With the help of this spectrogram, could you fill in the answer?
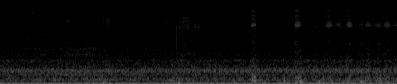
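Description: A graphite pencil tip, held in the hand, makes short scratching strokes on a thin, flat paper drawing sheet lying on a desk. The sound is a quiet, steady texture with a low rumbling bed and faint, bright, scratchy ticks where the pencil drags across the paper.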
